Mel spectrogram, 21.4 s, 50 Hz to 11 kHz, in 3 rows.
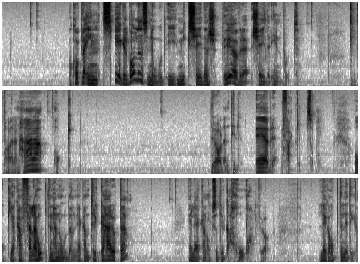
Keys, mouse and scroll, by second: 0.5 click, 4.5 shift+middle click, 5.3 scroll up 1, 6.0 click, 6.9 g, 7.9 click, 10.2 click, 16.5 click, 17.5 click, 19.0 h, 19.9-21.3 scroll down 2.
